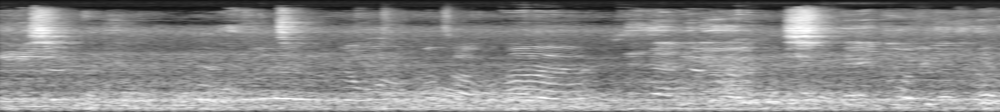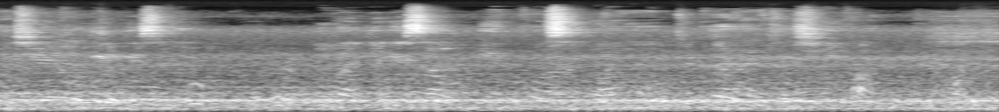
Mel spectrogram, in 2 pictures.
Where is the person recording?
on a subway train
